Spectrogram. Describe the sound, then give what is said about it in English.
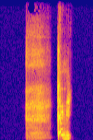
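A single sneeze: a half-second breathy, hissing intake followed by a sharp, voiced burst, then silence. No one is talking. “Bless you.”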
